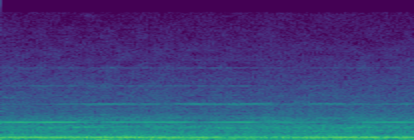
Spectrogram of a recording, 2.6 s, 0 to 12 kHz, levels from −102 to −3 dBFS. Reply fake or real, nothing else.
fake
